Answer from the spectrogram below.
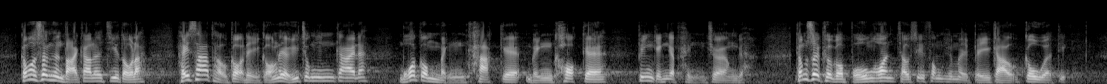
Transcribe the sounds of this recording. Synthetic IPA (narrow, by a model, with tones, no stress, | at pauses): kɐ˨˥mɔː˨˧s̬œː˥ŋsɵ˧nt̪aː˨jkaː˥d̪o˥t͡siː˥t̪o˧wlaː˥hɐ˨˥jsaː˥t̪ʰɐ˨˩wkɔː˧k̚le˨˩jkɔː˨˥ŋlɛ˥jɐ˨˩wjiː˥t͡ʃʊ˥ŋjɪ˥ŋkaː˥jlɛː˥ | mo˨wjɐ˥kːɔː˧mɪ˨˩ŋkʰaː˧kːɛː˧mɪ˨˩ŋkʰɔː˧kːɛː˧piː˥nkɪ˨˥ŋkɛ˧pʰɪ˨˩ŋt͡ʃœː˧ŋɡɛ˧ | kɐ˨˥msɔː˨˥i˧˩kʰkɔː˧po˨˥wŋɔː˥nt͡sɐ˨˥wsiː˥fʊ˥ŋhi˨˥mhɐ˨jpe˨˥jka̰ː˧wko˥wt̪iː˥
